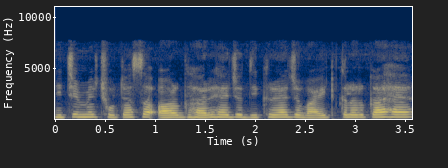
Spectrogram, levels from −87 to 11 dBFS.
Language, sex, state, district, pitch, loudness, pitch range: Hindi, female, Bihar, West Champaran, 230 Hz, -15 LUFS, 215-235 Hz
